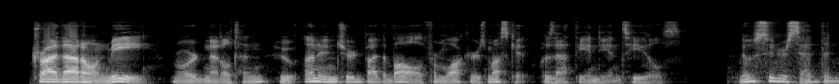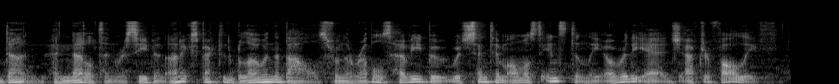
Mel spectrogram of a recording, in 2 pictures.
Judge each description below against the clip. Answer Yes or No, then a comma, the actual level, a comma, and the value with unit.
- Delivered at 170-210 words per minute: Yes, average, 175 wpm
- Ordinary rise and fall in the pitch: No, wide, 5.9 semitones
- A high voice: No, very low, 95 Hz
